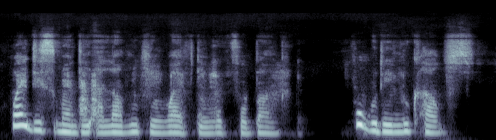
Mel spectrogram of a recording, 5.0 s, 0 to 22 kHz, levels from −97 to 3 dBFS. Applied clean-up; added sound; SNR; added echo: neural mask model Resemble Enhance denoiser.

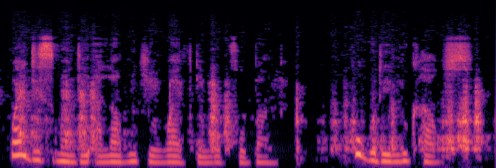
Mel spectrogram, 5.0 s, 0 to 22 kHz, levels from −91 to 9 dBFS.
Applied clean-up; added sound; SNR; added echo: classical method spectral subtraction.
